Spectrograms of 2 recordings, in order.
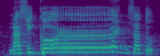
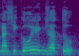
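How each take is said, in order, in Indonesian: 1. Bunyi r diucapkan sebagai r. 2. Bunyi r diganti dengan bunyi y. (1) "Dia tiap hari dia belajar nasi goreng" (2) "Jadi Renol nih dia lahir cadel"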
